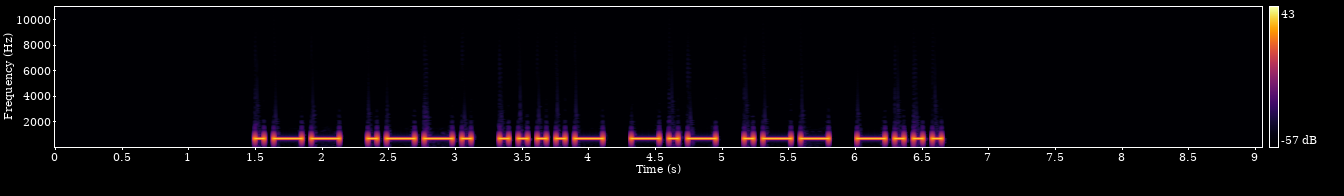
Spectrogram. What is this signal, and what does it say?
Morse code, heard as a keyed tone, about 17 wpm, 700 Hz. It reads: WP4KWB
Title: USA Call Signs - 6 Characters - Repeated 3x - 17wpm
